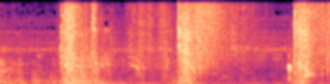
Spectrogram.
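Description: A tool strikes a plant with sharp hits.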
